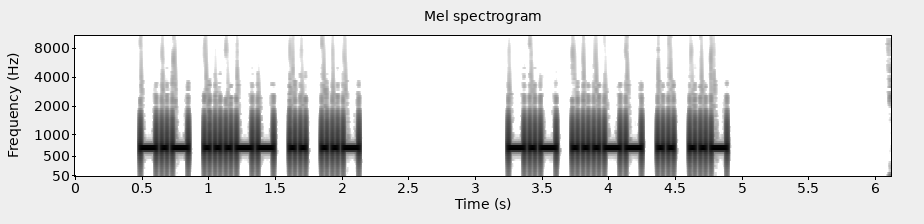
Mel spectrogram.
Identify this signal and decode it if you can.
Morse code, heard as a keyed tone, about 30 wpm, 700 Hz. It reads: K3IU K3IU
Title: Easy Call Signs Repeated 2x - 30wpm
